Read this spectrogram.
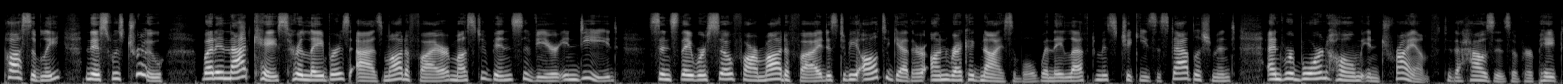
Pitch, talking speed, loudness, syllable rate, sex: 205 Hz, 175 wpm, -18 LUFS, 5.2 syllables/s, female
